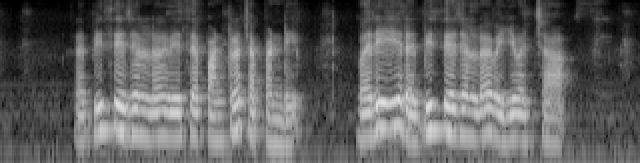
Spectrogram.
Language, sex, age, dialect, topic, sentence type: Telugu, female, 18-24, Utterandhra, agriculture, question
